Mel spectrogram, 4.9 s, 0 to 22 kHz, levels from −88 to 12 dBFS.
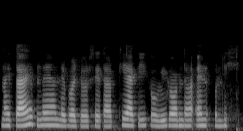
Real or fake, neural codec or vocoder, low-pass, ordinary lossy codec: real; none; 5.4 kHz; none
